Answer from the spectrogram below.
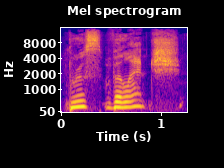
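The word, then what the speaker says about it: Bruce Vilanch: Bruce Valanche.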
